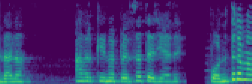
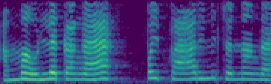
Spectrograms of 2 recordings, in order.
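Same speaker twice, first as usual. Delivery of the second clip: put-on child voice; 7 semitones higher than usual. Child voice answering.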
